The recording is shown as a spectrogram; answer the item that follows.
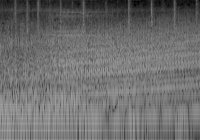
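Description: Car engine in a virtual reality driving game, a steady loud droning roar whose pitch climbs throughout as the car accelerates.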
